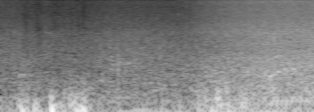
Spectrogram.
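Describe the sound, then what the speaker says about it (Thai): Strong wind gusts on the Mekong riverbank at Mukdahan, Thailand, buffet the microphone in a deep, irregular rumble that eases and then swells into a steady rushing roar. "ดูลมลมพัดขนาดเลยครับลมแรงนะครับ"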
